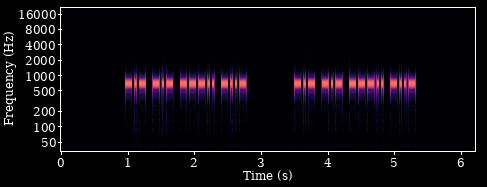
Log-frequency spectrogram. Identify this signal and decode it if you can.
Morse code, heard as a keyed tone, about 36 wpm, 700 Hz. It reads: KK8X KK8X
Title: USA Call Signs - 4 Characters - Repeated 2x - 35wpm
